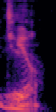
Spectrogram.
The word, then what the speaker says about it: Thiel: There's a recent video on YouTube by Peter Thiel. I'm not sure I'm saying his name right. T-H-I-E. – Yeah, you're saying it right. Peter Thiel.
